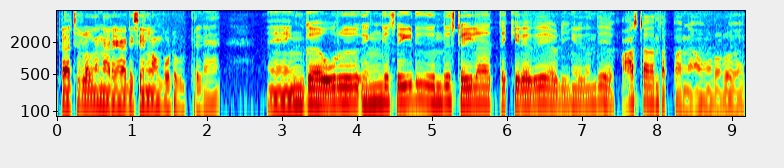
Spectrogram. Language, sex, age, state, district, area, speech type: Tamil, male, 18-30, Tamil Nadu, Thanjavur, rural, spontaneous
